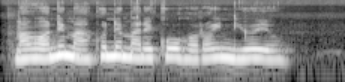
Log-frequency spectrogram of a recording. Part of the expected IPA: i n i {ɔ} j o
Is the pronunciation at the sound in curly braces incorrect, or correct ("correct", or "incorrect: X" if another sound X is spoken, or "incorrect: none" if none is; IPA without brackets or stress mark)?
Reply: incorrect: o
